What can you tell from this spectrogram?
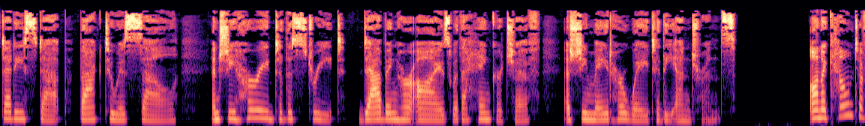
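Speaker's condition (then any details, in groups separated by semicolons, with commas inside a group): No condition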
